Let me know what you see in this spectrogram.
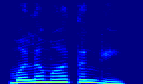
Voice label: "ಮಲಮಾತಂಗಿ", Kannada

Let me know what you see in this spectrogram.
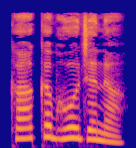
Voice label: "ಕಾಕಭಾಜನ", Kannada

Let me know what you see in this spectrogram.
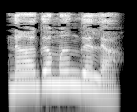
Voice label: "ನಾಗಮಂಗಲ", Kannada; nāga maŋgala; noun

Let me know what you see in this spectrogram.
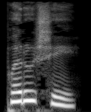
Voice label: "ಪರ್ಷ", kannada

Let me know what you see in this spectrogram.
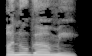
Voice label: "ಅನುಗಾಮಿ", kannada

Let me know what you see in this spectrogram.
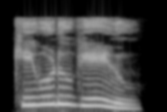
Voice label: "ಕವಡುಗೊಲೆ", Kannada

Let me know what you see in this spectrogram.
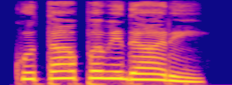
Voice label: "ಕುತಾಪವಿದಾರಿ", Kannada

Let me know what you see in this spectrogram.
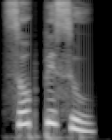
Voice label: "ಸಾಪಿಸು", Kannada

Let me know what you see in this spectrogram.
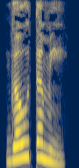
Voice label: "ಗೌತಮಿ", Kannada

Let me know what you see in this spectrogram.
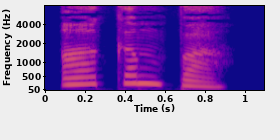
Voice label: "ಆಕಂಪ", Kannada

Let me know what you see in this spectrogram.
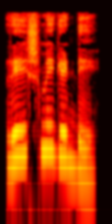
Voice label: "ರೇಷ್ಮೆಗೆಡ್ಡೆ", Kannada

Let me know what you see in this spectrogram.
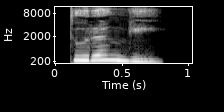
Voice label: "ದ್ರಂಗ", kannada

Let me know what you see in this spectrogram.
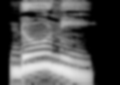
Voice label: "ಢಾಣ", Kannada

